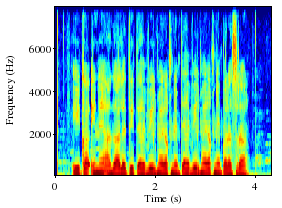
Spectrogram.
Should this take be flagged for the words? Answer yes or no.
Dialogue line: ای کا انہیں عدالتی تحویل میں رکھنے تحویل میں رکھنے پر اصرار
no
